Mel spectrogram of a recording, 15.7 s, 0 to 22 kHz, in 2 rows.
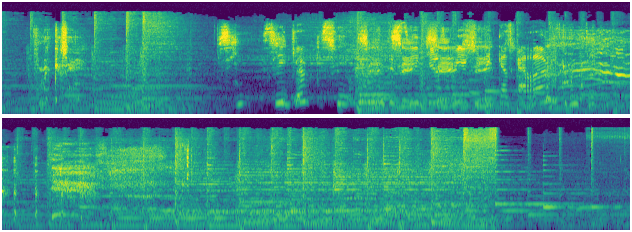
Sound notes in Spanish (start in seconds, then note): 4.7 Hablan al unísono; 6.7 Risas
